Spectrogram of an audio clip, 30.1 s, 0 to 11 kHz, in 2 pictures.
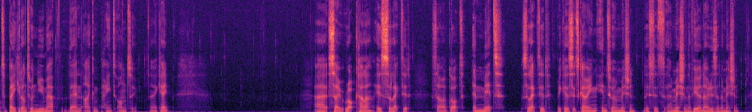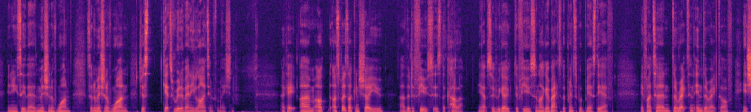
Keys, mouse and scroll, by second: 13.3-25.3 drag, 26.2-28.2 middle drag, 28.2-30.0 drag.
